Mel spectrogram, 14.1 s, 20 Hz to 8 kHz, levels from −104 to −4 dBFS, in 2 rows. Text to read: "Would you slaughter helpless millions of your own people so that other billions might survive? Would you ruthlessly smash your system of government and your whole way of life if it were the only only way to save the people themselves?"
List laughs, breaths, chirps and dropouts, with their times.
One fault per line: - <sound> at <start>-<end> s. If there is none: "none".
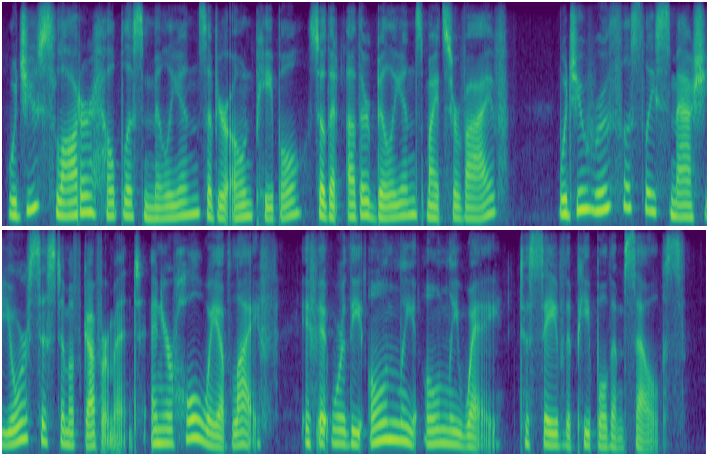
none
